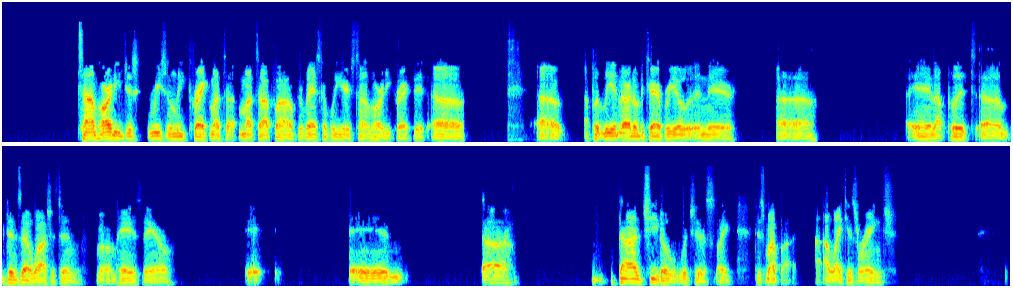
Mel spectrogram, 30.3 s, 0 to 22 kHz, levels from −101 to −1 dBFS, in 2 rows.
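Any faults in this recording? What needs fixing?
Packets were lost in transit and rebuilt from the low-bitrate copy carried in the following packet (Opus in-band error correction): 2.73–2.75 s, 2.82–2.88 s, 24.06–24.08 s and 25.20–25.22 s. There is no gap, but those stretches of speech sound briefly rougher and noisier. The 40 ms stretch near 2.8 s fits two consecutive lost packets.

Short concealed packet loss occurred at 2.77–2.82 s and 24.05–24.08 s. Audio missing for about 20 ms, which fits a single packet, was filled by extending the preceding sound, for 23 ms and 14 ms. The result is a brief smear or wobble, and a short consonant may drop out.

A channel delay caused comb filtering from 12.26 to 14.29 s. One channel was late by less than a tenth of a millisecond, which fits a delay of a few samples, and summing to mono cancelled evenly spaced frequencies starting around 7 kHz. 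The speech there sounds hollow and phasey.

To prevent these, improve network stability with a larger jitter buffer, and keep the two channels sample-aligned before any mono downmix.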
